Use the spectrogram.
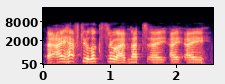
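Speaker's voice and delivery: flustered bartender. Acted. New bartender answers the barmaid, flustered and stammering. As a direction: stumble over the words like a nervous new hire.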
